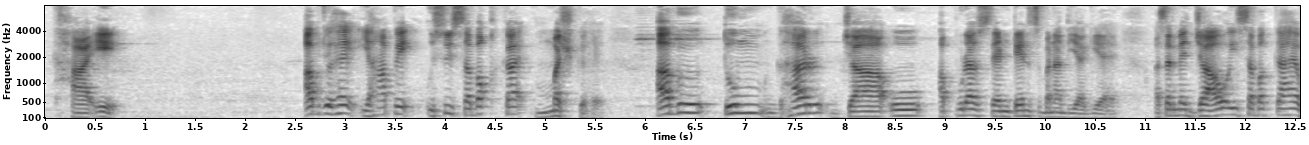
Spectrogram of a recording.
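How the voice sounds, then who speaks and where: A man with a slightly raised pitch teaches a beginner language lesson. He talks very slowly, sounding out letters and syllables one by one. His manner is patient and methodical, and he drills each sound through repetition. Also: fairly bright tone. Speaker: Urdu teacher.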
